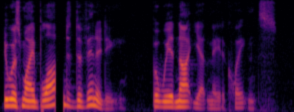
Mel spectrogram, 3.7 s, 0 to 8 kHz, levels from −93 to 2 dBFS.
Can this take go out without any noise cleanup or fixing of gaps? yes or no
no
